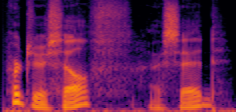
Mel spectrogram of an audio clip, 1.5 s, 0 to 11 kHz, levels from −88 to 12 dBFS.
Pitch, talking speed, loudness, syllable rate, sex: 115 Hz, 160 wpm, -19 LUFS, 3.7 syllables/s, male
